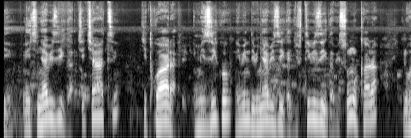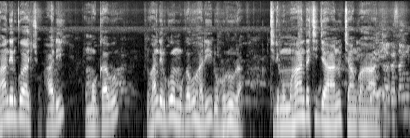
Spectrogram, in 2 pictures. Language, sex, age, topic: Kinyarwanda, male, 25-35, government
